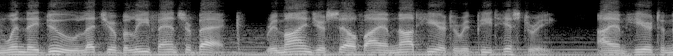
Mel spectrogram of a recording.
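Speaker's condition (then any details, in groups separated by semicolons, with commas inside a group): No condition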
